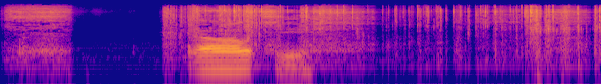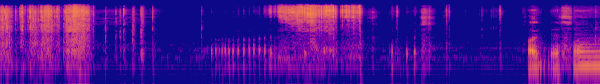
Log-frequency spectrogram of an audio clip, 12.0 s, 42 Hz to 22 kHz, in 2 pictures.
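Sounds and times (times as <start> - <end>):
plastic packaging crinkling: 1.6 - 7.6, 8.7 - 9.7.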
